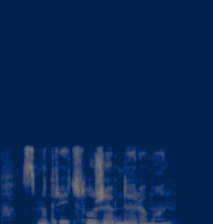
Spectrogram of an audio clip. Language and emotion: Russian, neutral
